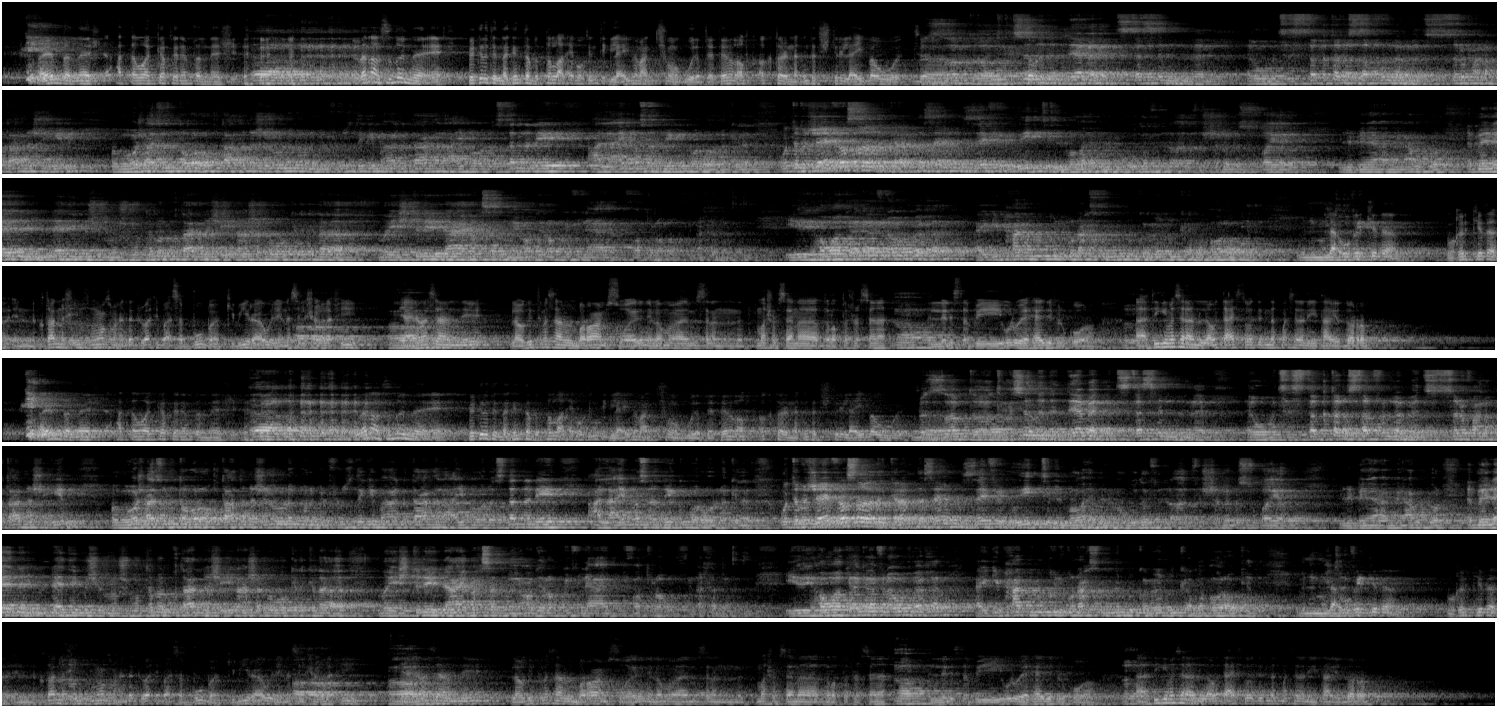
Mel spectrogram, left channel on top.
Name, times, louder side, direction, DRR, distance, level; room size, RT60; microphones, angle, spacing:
voice 1, 0.3-3.0 3.5-9.5 9.9-10.6 43.1-44.0 44.4-48.4 48.8-53.7 54.1-55.9 56.2-58.6, left 2 dB, 75° left, 9 dB, 1.6 m, -27 dB
voice 2, 2.5-3.7 9.1-43.6 45.4-45.6 47.8-48.2 48.7-49.2 53.8-54.0 56.0-56.2, right 1 dB, 30° right, -4 dB, 4.7 m, -26 dB
24.0 x 18.0 x 8.2 m, 2.7 s
head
